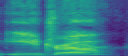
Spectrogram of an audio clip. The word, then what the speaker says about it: Hydra: It sounds like uh when they tell Americans how to pronounce it, they say Idra, but I think it's not really a D.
